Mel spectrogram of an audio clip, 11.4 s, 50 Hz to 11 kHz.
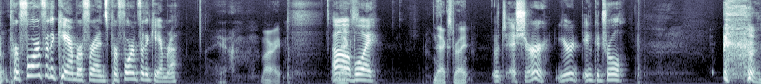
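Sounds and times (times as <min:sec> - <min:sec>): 
speech: 0:00.0 - 0:02.7, 0:03.9 - 0:05.7, 0:06.5 - 0:09.4, 0:10.8 - 0:11.4
harsh cough with a rough throaty tail: 0:10.8 - 0:11.4.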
